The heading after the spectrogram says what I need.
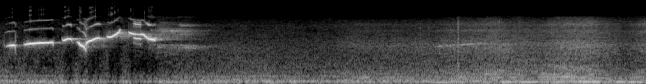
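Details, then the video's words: Oriental magpie-robin singing loud ngeriwik-style song that excites the female: a quick run of clear whistled notes sliding up and down for about a second and a half, then quiet background hum and faint noise. "SUPER NYARING!!! KACER NGERIWIK HEBAT SEKALI BIKIN BETINA NGEPLONG"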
